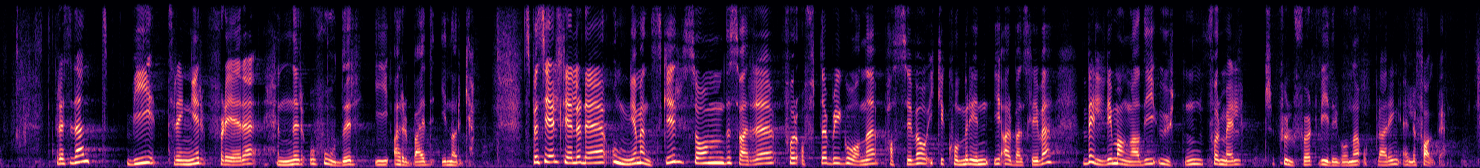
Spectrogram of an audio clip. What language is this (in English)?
Norwegian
